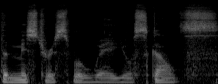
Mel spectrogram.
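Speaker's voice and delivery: slightest hushed half-whisper, barely audible. Voicing a creature in a fight, faint half-whisper. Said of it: "the slightest whisper of".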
